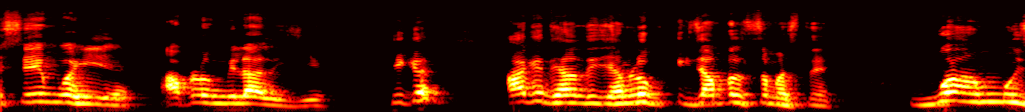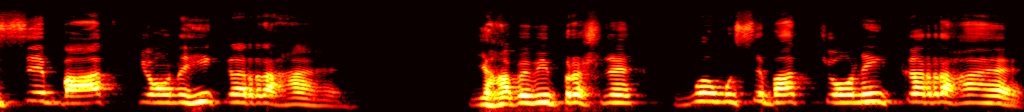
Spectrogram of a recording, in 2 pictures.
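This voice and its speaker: A male English teacher giving a grammar lesson, patient and repetitive, often checking that students follow and spelling out example sentences slowly word by word. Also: very high-pitched, a bit bright.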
